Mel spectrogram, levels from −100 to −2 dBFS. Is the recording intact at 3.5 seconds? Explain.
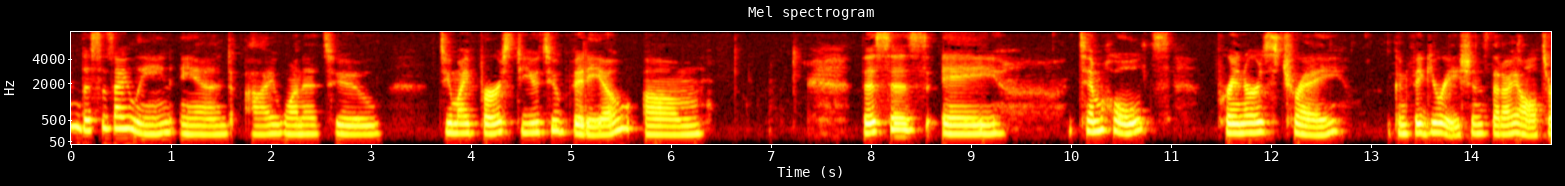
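No, at 3.5 s you're inside a stretch where the sound gets cut by the noise suppressor, running from about 3.1 to 3.55 s. It mistook the sound for noise and pulled it down by up to about 17 dB, so it sinks in level for roughly a third of a second.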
